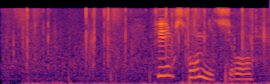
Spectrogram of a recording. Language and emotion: Russian, neutral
